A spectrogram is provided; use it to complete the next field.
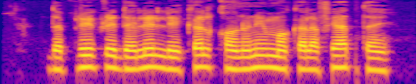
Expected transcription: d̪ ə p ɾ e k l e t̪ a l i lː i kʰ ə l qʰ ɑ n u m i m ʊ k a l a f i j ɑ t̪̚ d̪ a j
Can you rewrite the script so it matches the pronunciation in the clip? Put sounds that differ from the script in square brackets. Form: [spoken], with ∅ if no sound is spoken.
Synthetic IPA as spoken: d̪ ə p ɾ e k [ɽ] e [d̪] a l i lː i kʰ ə l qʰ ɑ n u [n] i m ʊ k a l a f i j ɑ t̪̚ d̪ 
